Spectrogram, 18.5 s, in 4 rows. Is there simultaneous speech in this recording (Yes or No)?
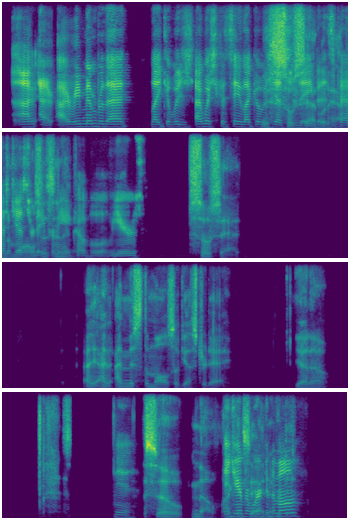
Yes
